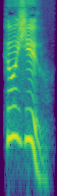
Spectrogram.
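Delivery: high, loud startled question; startled cry. Acted. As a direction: demand to know who it is, alarmed. King challenges intruding giant.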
